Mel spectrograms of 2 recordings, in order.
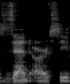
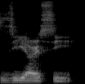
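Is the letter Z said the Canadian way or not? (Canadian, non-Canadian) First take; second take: Canadian; non-Canadian. First: The letter Z is said the Canadian way. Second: The letter Z is said the non-Canadian way.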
